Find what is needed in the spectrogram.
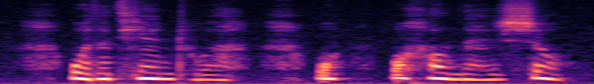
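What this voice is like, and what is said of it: Coy, seductive feminine voice. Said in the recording (Chinese): “故意用娇媚的声音说道”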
